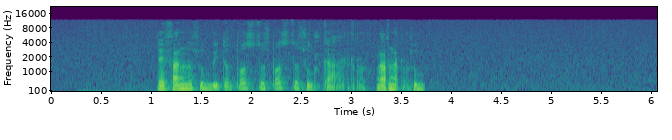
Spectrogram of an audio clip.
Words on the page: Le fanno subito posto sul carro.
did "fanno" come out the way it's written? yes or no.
yes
